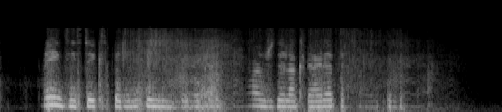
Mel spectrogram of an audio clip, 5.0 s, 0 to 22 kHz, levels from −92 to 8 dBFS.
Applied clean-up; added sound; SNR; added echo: neural mask model RNNoise.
